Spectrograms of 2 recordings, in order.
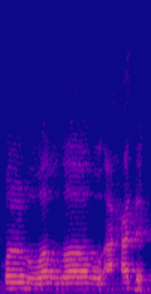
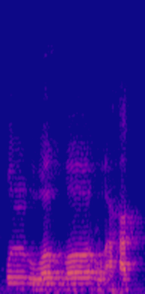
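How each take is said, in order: First: The final d ends with a bouncing echo. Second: The final d ends without a bouncing echo. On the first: The speaker calls it right. "Kemudian dipantulkan" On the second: The speaker calls it wrong. "bukan ... Itu cara membaca yang keliru ya"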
